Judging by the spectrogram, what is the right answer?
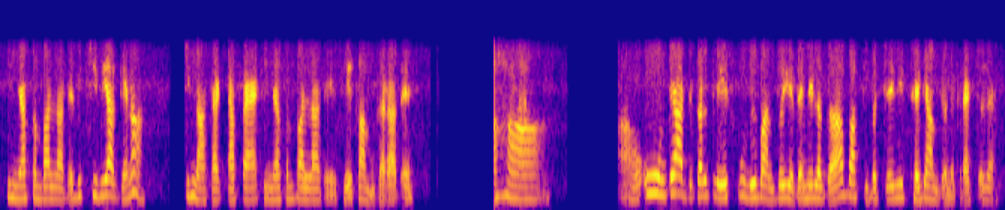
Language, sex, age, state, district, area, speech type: Dogri, female, 30-45, Jammu and Kashmir, Jammu, urban, conversation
